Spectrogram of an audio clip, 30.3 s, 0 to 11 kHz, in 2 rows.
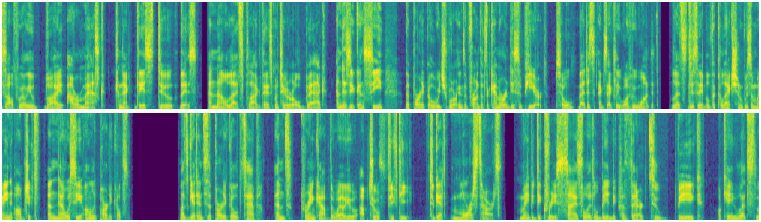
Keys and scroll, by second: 16.7 space, 18.8 space, 23.8 5, 24.0 Return, 26.1 5, 26.2 Return, 28.4 ., 28.5 5, 28.7 Return.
